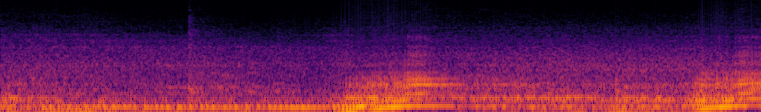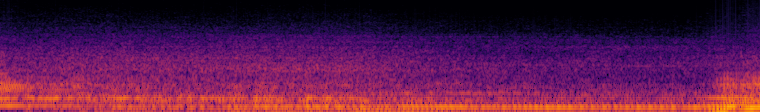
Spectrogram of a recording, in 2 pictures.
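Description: A car engine idles with a deep burble from its exhaust.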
